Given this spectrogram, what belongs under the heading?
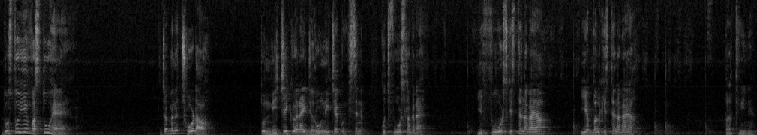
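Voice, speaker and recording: A man with a high voice teaching a classroom physics lecture. He talks with energy, repeats words for emphasis and keeps asking his students to answer yes or no. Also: lively intonation, unhurried, long pauses, dark tone.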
